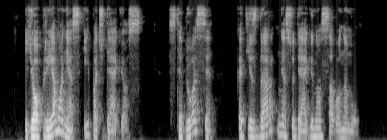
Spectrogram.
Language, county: Lithuanian, Panevėžys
